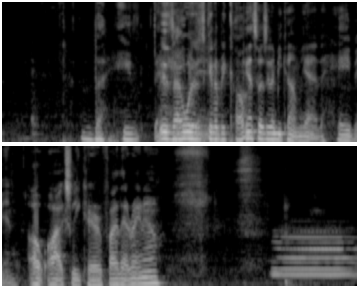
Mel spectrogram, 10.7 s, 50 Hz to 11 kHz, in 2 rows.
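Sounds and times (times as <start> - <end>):
speech: 1.2 - 8.2
distant train horn: 9.4 - 10.6.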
